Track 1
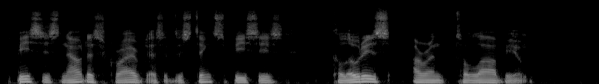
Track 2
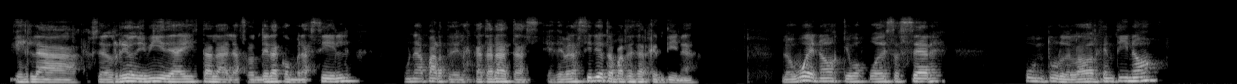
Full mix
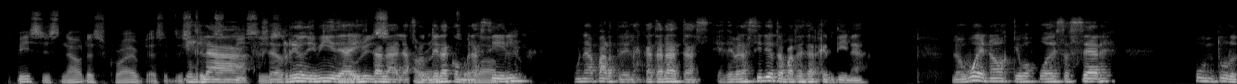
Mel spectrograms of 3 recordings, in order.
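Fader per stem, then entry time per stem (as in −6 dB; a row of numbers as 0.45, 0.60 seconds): +2.5, −1.5 decibels; 0.00, 1.70 seconds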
